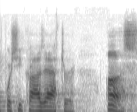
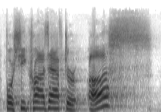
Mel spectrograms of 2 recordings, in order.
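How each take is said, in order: First: Said in the usual way. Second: "us" drawn out loudly in a rising question; slow, loud challenge landing on "us"; incredulous echo. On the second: Retold or imitated. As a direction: question the word "us" in disbelief. Mocks disciples making it about themselves.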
